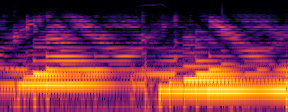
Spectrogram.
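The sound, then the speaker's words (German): An electric guitar plays sustained, overlapping chords drenched in a swirling phaser effect, the tone sweeping up and down continuously, loud and steady with no voices. “So Sounds wollte ich haben. Ja. Schön. Phaser-Alarm.”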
